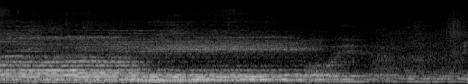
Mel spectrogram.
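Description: An elderly man chants in a deep, sustained voice in an echoing hall.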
